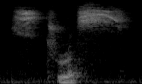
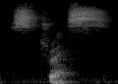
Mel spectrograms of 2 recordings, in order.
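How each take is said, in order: First: Even quieter whisper; a fading, hushed repeat; softer whisper. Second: Breathy whisper of the word; a hushed, dramatic whisper. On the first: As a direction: let it fade to a breath. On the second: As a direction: whisper it for effect. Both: Shown as a demonstration.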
